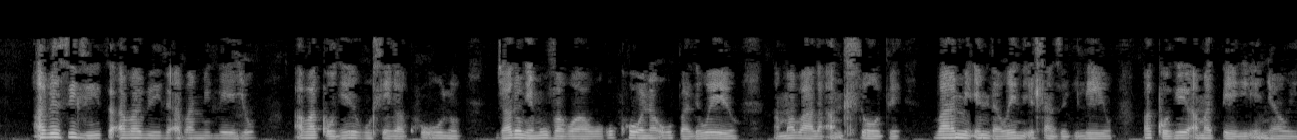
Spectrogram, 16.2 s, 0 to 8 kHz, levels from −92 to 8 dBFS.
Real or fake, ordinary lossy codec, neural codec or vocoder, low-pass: fake; MP3, 24 kbps; codec, 16 kHz in and 24 kHz out, 2.2 kbps, FireRedTTS-2 codec; 7.2 kHz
